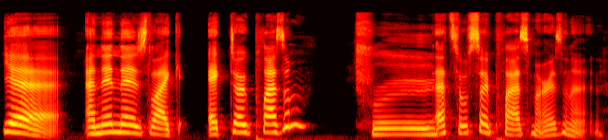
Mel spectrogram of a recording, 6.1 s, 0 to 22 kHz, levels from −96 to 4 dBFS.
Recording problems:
none

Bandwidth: 14.5 kHz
